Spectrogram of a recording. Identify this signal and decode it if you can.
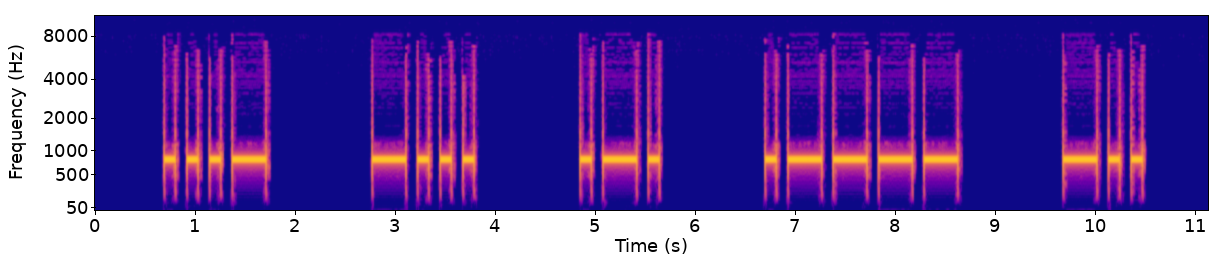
Morse code, heard as a keyed tone, about 10 wpm, spaced as for 6 wpm, 800 Hz. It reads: VBR1D
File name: LEZIONI / 5 LBVC / 5 LBV ws 10wpm 3645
